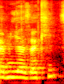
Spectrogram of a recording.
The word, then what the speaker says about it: Miyazaki: Hidetaka Miyazaki, c'est ça, je le prononce bien.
